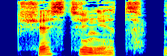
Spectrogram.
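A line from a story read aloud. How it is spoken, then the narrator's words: Sighing. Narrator (Russian): вздохнул лейтенант Карпов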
